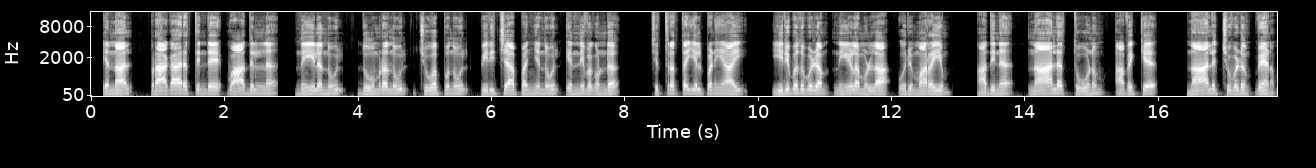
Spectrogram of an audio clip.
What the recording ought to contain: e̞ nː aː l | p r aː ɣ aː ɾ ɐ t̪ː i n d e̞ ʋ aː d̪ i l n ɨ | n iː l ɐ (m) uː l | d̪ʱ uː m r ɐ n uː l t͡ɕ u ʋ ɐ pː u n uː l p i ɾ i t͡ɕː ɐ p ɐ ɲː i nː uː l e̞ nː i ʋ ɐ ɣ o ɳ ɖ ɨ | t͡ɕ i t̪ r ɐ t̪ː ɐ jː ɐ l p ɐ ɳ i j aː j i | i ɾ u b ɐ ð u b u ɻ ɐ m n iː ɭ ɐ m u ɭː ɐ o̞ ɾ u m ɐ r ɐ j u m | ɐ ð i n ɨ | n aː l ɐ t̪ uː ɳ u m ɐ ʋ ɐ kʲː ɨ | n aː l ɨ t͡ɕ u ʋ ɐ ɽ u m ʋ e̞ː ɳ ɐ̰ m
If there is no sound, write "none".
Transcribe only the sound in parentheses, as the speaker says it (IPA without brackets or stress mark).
n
